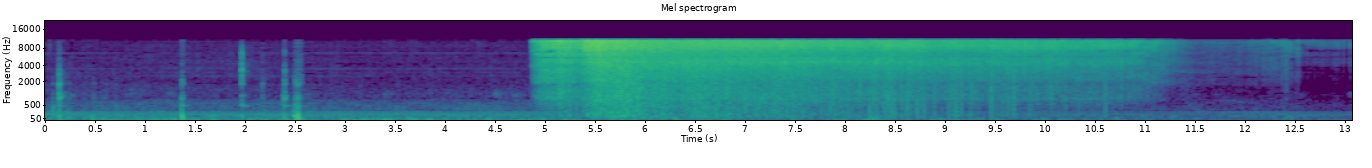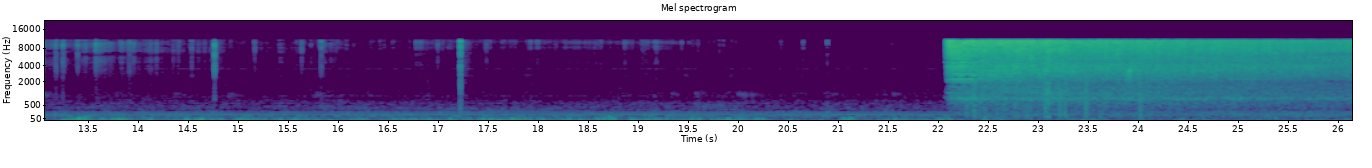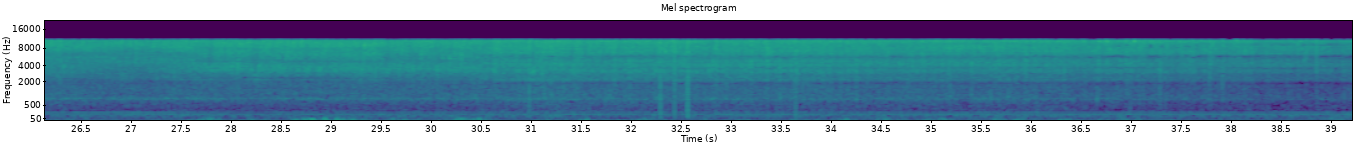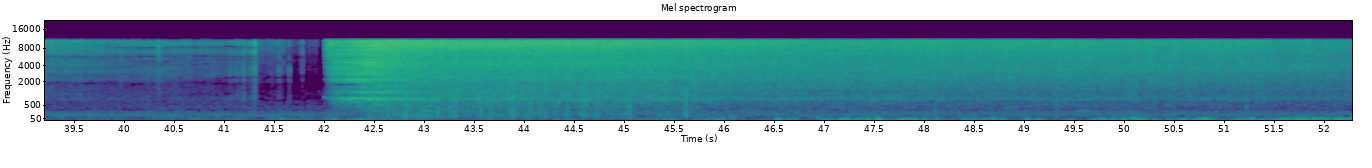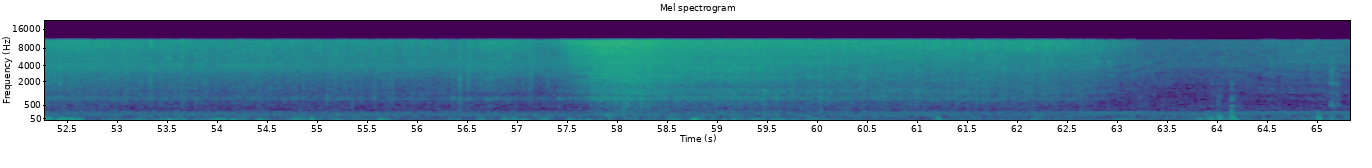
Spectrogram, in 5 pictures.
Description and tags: Sound of a cold water dropped in a very hot frying pan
